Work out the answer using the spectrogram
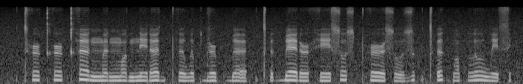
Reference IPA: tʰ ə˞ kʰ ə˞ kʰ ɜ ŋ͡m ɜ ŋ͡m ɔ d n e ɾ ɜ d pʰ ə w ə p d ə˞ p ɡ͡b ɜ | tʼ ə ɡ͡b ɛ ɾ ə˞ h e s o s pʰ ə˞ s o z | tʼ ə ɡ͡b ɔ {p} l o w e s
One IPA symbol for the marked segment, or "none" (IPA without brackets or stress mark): p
